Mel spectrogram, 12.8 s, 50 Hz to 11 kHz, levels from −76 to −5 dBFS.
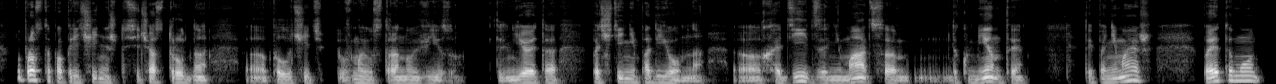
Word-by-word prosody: Ну, - - -4
просто 155 -5 +6
по - - +2
причине, 95 +1 -4
что 85 - -7
сейчас - - +1
трудно, 85 -5 0 0.3
э, - - -3
получить 85 -1 -2
в 80 +4 -6
мою 90 -3 -1
страну 85 +1 0
визу. 80 -2 -7 0.3
Для 75 - -6
неё 85 +3 +4
это 90 - +2 0.3
почти 105 - -1
неподъемно, 85 -7 -2 0.3
э, - - -1
ходить 125 +4 0
заниматься, 85 +7 +3
м, 80 -2 0 0.3
документы, 80 - 0 0.6
ты - - -8
понимаешь. 120 +10 0 0.5
Поэтому 145 0 +5
85 Hz, 120 wpm, -25 LUFS, 80-110 Hz, 0.6 s, просто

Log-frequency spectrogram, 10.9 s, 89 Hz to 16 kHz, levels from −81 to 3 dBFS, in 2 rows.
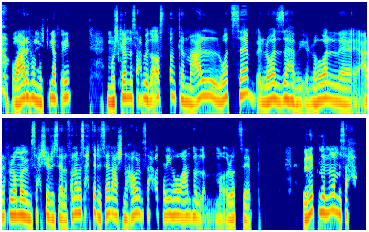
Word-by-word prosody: وعارف 185 +6 +5
المشكلة 185 +3 +1
في - - -10
إيه، 200 +1 +2 0.6
المشكلة 160 +5 +3
إن 200 - +1
صاحبي 190 -2 -1
ده 215 - +1
أصلًا 215 0 -3
كان 175 -4 -1
معاه 160 +5 +2
الWhatsApp 210 +3 +1
اللي 160 +1 0
هو 185 - +5
الذهبي 165 -4 0
اللي 150 0 -2
هو 175 +3 +3
ال 170 -3 -1 0.3
عارف 170 +2 -1
اللي 185 0 +4
هو - - +2
ما 180 - +5
بيمسحش 175 +4 -2
الرسالة، 155 -3 0
فأنا 190 +7 0
مسحت 200 +2 -2
الرسالة 190 +2 0
عشان 165 -3 -2
أحاول 175 +5 +1
أمسحه 190 +1 -8
تقريبًا 180 +1 -1
هو 180 -2 +1
عنده 170 0 -1
الم 160 - -8 0.2
الWhatsApp، 150 -3 -4 0.8
بانت 210 +8 +3
له 210 - +4
إن 205 - 0
أنا 230 - +2
ماسحها. 190 -3 -4
180 Hz, 220 wpm, -23 LUFS, 160-195 Hz, 0.8 s, وعارف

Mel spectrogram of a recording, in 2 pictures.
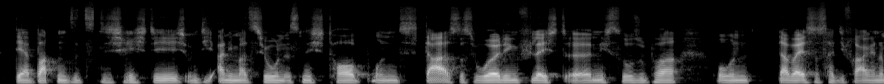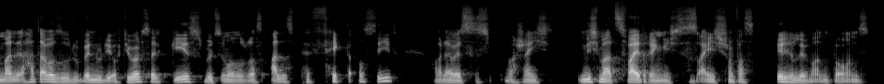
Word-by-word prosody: „Der - - +3
Button 95 -1 +1
sitzt 95 -1 -10
nicht 90 -1 -7
richtig 95 -2 -1
und 90 -2 -7
die - - -7
Animation 95 -1 +1
ist 85 - -9
nicht 95 -1 -4
top 95 -2 +2
und 95 -1 -5
da - - +7
ist - - -5
das - - -9
Wording 100 +1 +6
vielleicht, 95 -1 +1
äh, 95 - +2
nicht 100 0 -3
so 95 -1 -3
super.” 100 +1 0 0.3
Und, 95 - -1 0.2
dabei 95 0 +6
ist 95 0 +1
es 95 - -9
halt 95 -3 -6
die 95 - -11
Frage, 95 +1 -1
ne? 95 - -1
Man 100 0 +1
hat 120 - -4
aber 110 -1 +6
so 100 -1 -1
wenn 105 0 +4
du 105 - +2
die 100 +1 0
auf 100 - -9
die 110 - +1
Website 115 -1 +1
gehst, 120 +1 0
willst 100 -1 -3
du - - -4
immer 100 - +1
so, 95 -1 -3
dass 95 0 -5
alles 105 0 -1
perfekt - - -5
aussieht, 150 +5 -4 0.3
aber - - -7
dabei 95 +1 +3
ist 95 - -6
es - - -11
wahrscheinlich 95 0 -5 0.2
nicht 115 +2 +1
mal 105 -3 +5
zweitrangig. 100 -4 +3
Das - - -11
ist - - -8
eigentlich - - -1
schon - - -3
fast - - -6 0.2
irrelevant 105 -5 +2
bei - - -1
uns. - - -5
95 Hz, 215 wpm, -24 LUFS, 95-105 Hz, 0.3 s, da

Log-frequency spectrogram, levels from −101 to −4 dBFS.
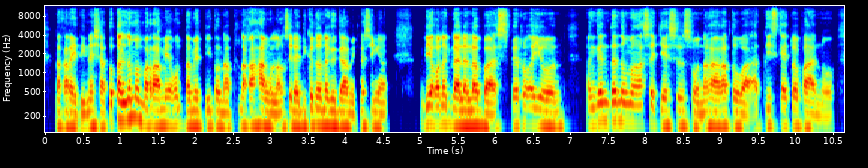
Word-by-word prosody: naka-ready 120 -3 -1
na 120 - -2
siya," 120 -2 -2
tutal 160 +7 +4
naman 190 -1 +1
marami 130 -2 +2
akong 135 +2 -6
damit 125 -1 -1
dito 125 0 -4
nap 115 -1 -4
naka-hang 130 -2 +1
lang 115 +1 -2
sila 120 0 0
'di 120 +1 -2
ko - - +1
na 135 - +3
nagagamit 120 -3 +1
kasi 120 0 -7
nga 110 - -5 0.5
hindi 150 - -3
ako 145 - +4
naglalalabas. 130 -4 +3
Pero 140 +2 -3
ayun, 125 -3 -1 0.3
ang 135 +1 -7
ganda 165 +1 +3
ng 170 - 0
mga 155 -1 -1
suggestions 130 -2 -4
mo, 120 - -3
nakakatuwa 120 0 0
at 125 - -20
least 130 -1 -7
kahit 135 0 -1
papano 110 -6 -2
125 Hz, 195 wpm, -21 LUFS, 120-135 Hz, 0.5 s, tutal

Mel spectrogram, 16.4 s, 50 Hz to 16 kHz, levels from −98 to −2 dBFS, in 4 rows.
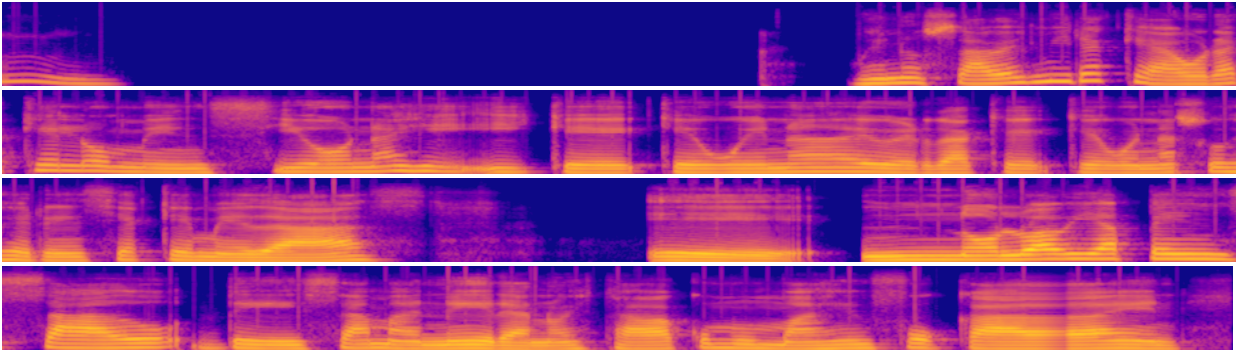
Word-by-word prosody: Mm. 205 -12 -12 2.4
Bueno, 195 +4 -1
¿sabes?, 195 +1 -1
mira 280 +4 -2
que 265 -9 -6
ahora 170 +3 -1
que 230 +3 -5
lo 215 -1 -2
mencionas 170 +2 -3
y 205 - -1 0.3
y 165 - -7
qué 155 -2 -2
qué 160 -1 -1
buena 165 +3 -1
de 175 - +2
verdad, 145 -2 -1
qué 150 -2 -5
qué 160 -2 -4
buena 150 +2 -2
sugerencia 165 -2 -2
que 170 -1 -2
me 145 -3 +1
das, 135 +5 +2 0.7
eh, 140 -7 +2 0.2
no 175 +2 +4
lo 190 +2 +6
había 215 +1 +3
pensado 190 -4 +1
de 160 -3 -1
esa 150 +3 -2
manera, 150 -3 +2
¿no? 135 - -1
Estaba 140 +1 -1
como 175 -1 -2
más 145 -2 -1
enfocada 155 -2 +2
en, 145 -3 -1
165 Hz, 135 wpm, -19 LUFS, 150-180 Hz, 2.4 s, lo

